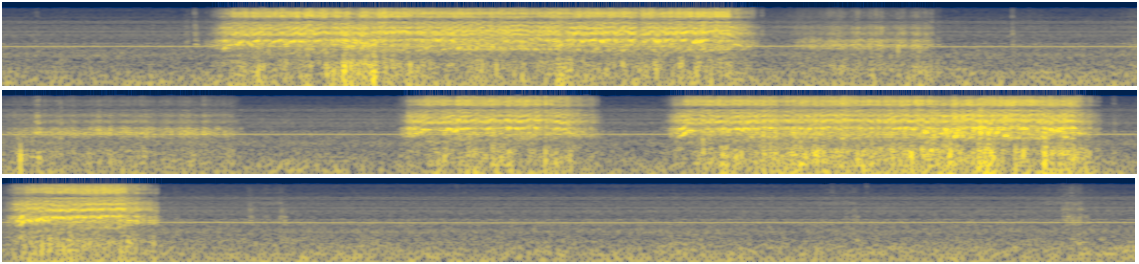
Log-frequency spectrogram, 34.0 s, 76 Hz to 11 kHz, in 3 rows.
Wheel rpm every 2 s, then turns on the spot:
0, 100, 160, 130, 20, 0, 30, 20, 90, 100, 150, 90, 20, 0, 0, 0, 0.
8-10 12-14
